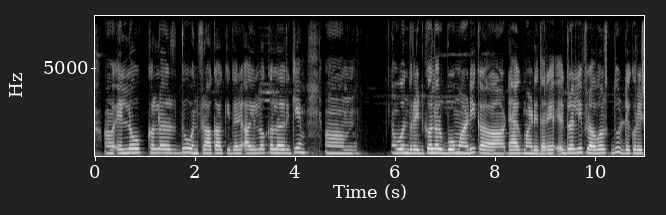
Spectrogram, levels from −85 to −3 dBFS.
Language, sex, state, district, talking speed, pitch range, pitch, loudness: Kannada, female, Karnataka, Shimoga, 135 wpm, 200-220 Hz, 210 Hz, -21 LUFS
